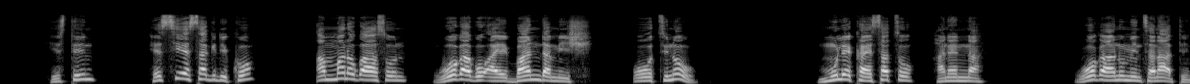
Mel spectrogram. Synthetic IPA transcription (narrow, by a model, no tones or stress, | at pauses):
hɪst̪ːin | hɛsːɪjɛsːɐɡɪd̪ɪkːɔ | ɐmːɐnɔɡaːsɔn | wɔɡɐɡɔʔɐjbɐnd̪ɐmiːʃ | o̞ːt͡sːɪnɔw | mʊlɛkːɐjsːɐt͡sːɔ | hɐnɛnːɐ | wɔɡaːnʊmɪnt͡sːɐnɐːt̪ːḭːn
